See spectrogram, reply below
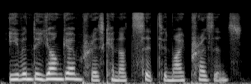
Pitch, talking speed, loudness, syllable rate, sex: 215 Hz, 215 wpm, -17 LUFS, 6.1 syllables/s, female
